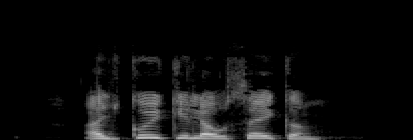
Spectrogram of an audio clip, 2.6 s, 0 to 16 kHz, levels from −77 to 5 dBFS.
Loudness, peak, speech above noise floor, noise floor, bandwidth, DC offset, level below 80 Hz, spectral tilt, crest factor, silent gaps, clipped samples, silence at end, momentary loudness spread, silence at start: -24 LUFS; -6 dBFS; 50 dB; -73 dBFS; 10 kHz; under 0.1%; -82 dBFS; -4.5 dB/octave; 18 dB; none; under 0.1%; 0.6 s; 9 LU; 0.55 s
